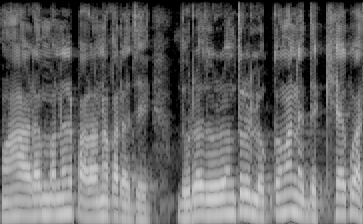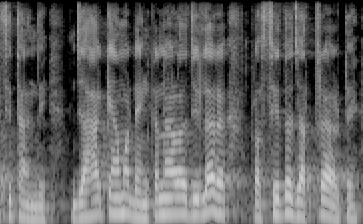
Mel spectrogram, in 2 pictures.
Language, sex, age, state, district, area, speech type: Odia, male, 18-30, Odisha, Dhenkanal, rural, spontaneous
